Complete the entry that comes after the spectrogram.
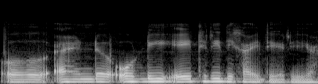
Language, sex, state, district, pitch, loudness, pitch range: Hindi, male, Chandigarh, Chandigarh, 120 Hz, -16 LUFS, 115-130 Hz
